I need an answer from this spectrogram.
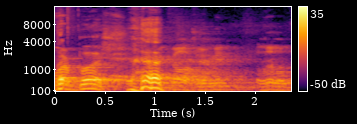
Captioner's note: laughter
